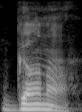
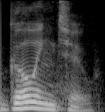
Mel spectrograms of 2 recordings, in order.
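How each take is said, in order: First: The words run together into one short word. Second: Both words are said fully and separately.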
